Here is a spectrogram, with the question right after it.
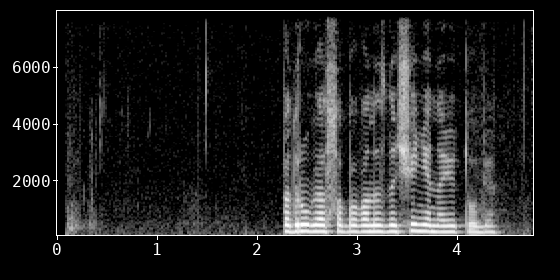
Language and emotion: Russian, neutral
